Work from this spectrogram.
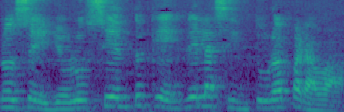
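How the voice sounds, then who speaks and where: Amid noticeable background noise, a woman with a Venezuelan accent speaks with very wide pitch swings. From Venezuela, Maracay. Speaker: podcast co-host. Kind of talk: casual chat.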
